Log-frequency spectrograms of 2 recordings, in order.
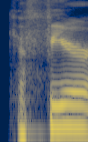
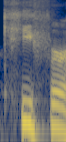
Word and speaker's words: kefir: fermented for a while greek yogurt's good uh kefir or kefir however you guys want to pronounce it that's also very good if you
